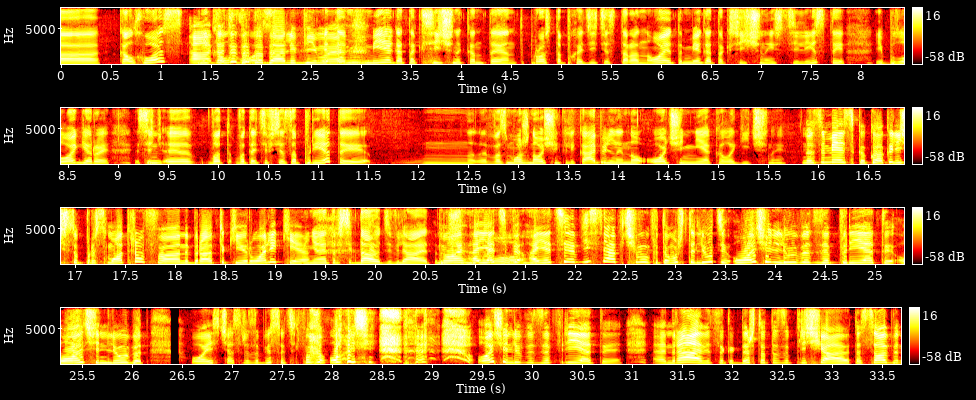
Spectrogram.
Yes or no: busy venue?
yes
